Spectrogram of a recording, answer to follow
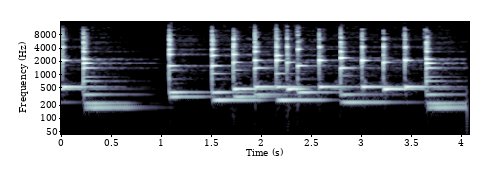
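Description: Mobile phone ringtone: a melody of quick struck notes, a short phrase, a brief break about a second in, then a longer run of notes.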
